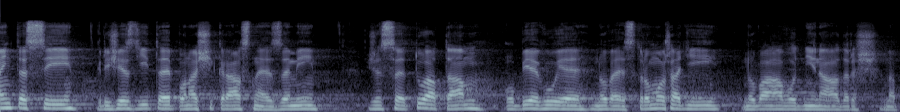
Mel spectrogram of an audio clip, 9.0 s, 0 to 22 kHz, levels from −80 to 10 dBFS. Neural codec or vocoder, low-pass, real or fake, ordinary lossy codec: none; 9.9 kHz; real; MP3, 96 kbps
